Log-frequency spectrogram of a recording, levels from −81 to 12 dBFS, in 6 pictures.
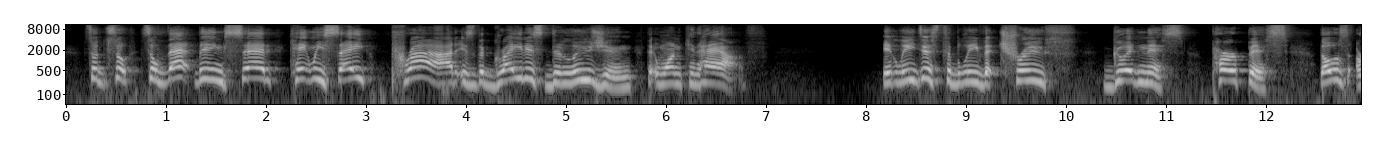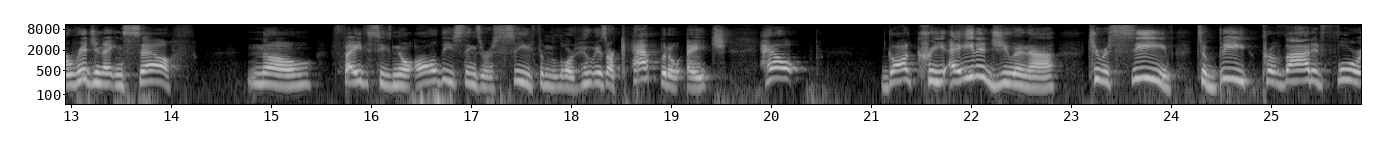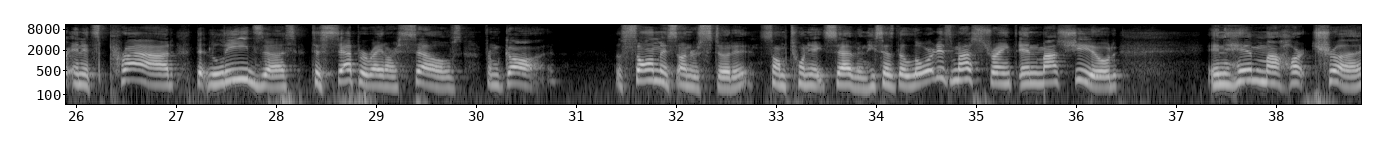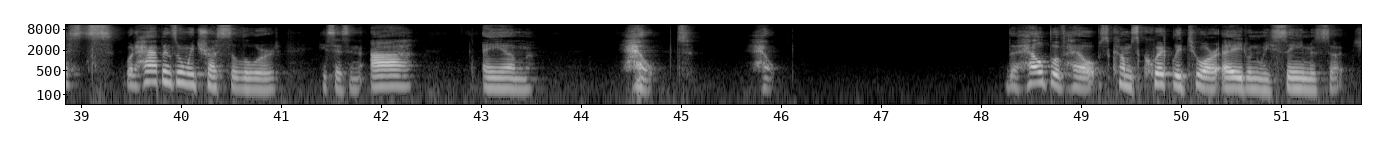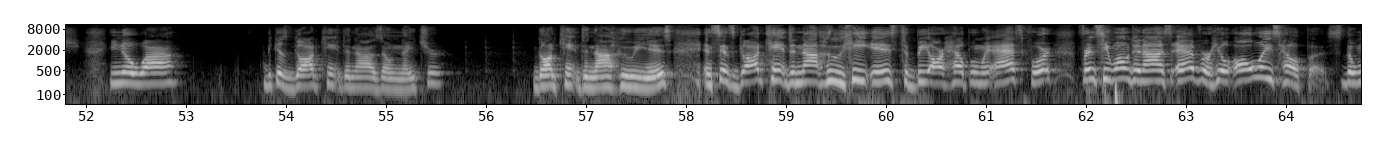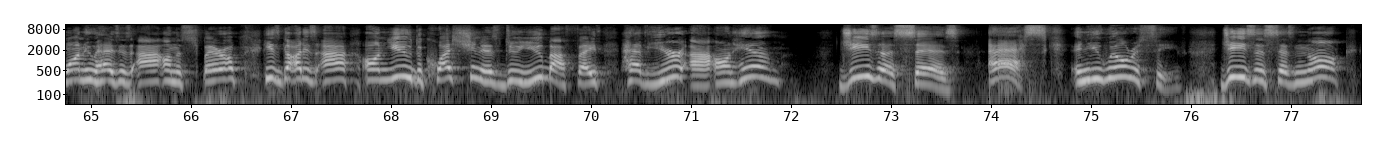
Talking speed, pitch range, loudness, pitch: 155 wpm, 185-265 Hz, -18 LUFS, 225 Hz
